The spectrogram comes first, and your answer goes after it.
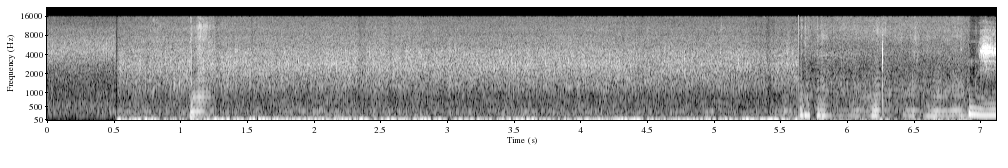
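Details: Many flies and horse flies swarm close by in the swampy borderland of Jämtland and Västerbotten, Sweden, giving a steady low buzzing drone, with a louder buzz passing near and a few brief higher whines.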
